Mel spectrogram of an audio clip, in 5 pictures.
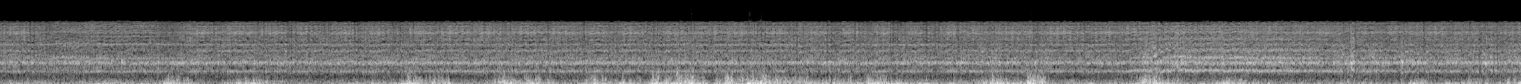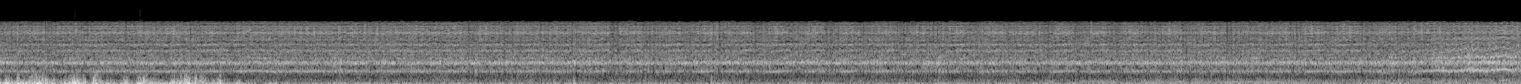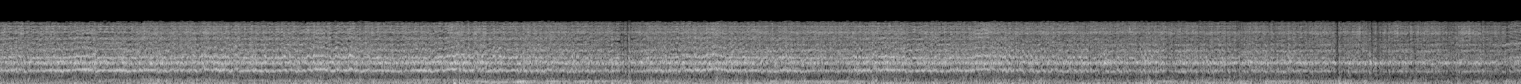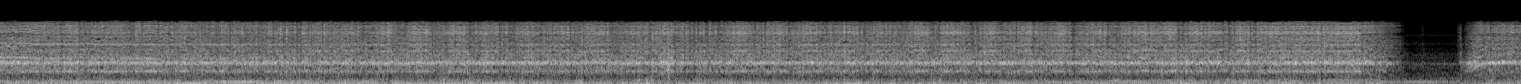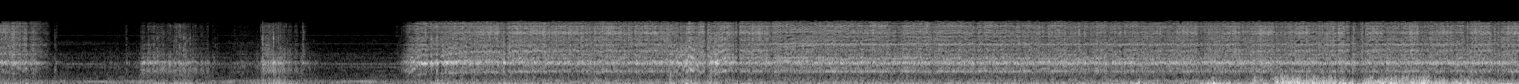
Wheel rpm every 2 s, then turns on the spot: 160, 160, 160, 160, 160, 170, 160, 160, 160, 160, 160, 170, 160, 160, 160, 160, 160, 160, 170, 170, 160, 160, 160, 160, 160, 160, 160, 110, 40, 10, 40, 160, 160, 160, 160, 160, 160, 160.
56-60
